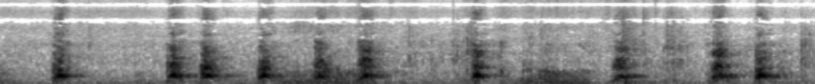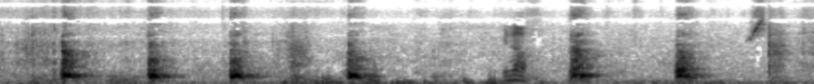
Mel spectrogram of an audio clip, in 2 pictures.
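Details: Boerboel mastiffs behind a fence, a big dog barking in deep, loud single woofs, often in quick pairs or threes, about twenty barks over sixteen seconds, with short pauses and a faint whine near the end.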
